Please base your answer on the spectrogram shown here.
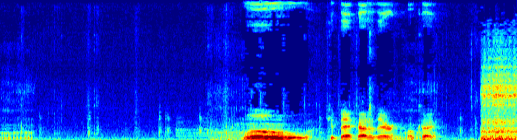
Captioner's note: grunting continues; turret turns; pulse rifle; bat dying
